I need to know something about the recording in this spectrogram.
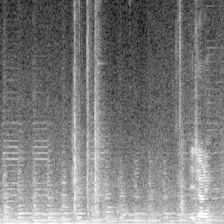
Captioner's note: doorknob turns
